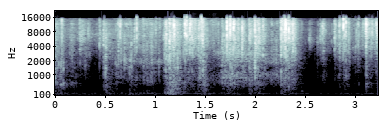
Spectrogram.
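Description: A crinkly thread club envelope is handled up close, with irregular bursts of crisp paper-plastic crumpling and rustling.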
